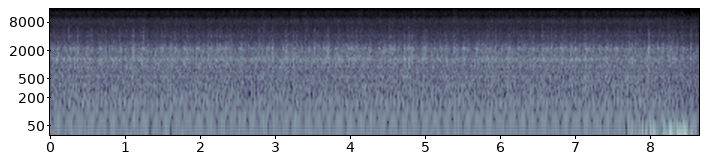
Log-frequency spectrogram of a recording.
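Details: Squarebody Suburban diesel after sitting a couple of months, started following starter replacement: steady idle with soft regular clatter, no surging or hunting, no runaway; running normally.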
